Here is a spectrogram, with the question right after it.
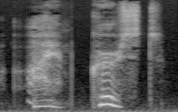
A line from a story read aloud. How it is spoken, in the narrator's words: Giovanni whispered to himself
